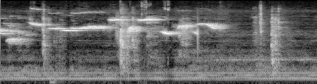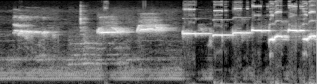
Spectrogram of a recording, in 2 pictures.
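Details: Tutor recording of a Brown-streaked flycatcher for teaching songbirds. Bursts of sharp high chirps and slurred notes alternate with brief gaps, ending in a run of clear thin whistles. A faint low hum sits underneath.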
